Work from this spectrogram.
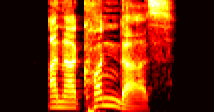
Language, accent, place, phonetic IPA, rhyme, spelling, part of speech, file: German, Germany, Berlin, [anaˈkɔndas], -ɔndas, Anakondas, noun, De-Anakondas.ogg
- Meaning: plural of Anakonda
